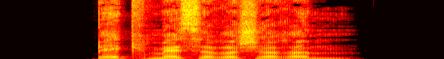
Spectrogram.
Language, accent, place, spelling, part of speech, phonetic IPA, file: German, Germany, Berlin, beckmesserischerem, adjective, [ˈbɛkmɛsəʁɪʃəʁəm], De-beckmesserischerem.ogg
- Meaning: strong dative masculine/neuter singular comparative degree of beckmesserisch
